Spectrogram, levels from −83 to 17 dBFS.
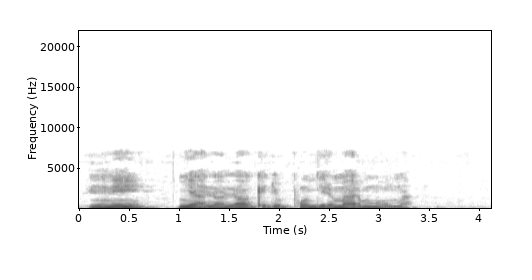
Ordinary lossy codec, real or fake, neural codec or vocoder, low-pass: MP3, 48 kbps; fake; codec, 16 kHz, 4 kbps, FreqCodec, larger model; 7.2 kHz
